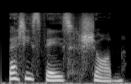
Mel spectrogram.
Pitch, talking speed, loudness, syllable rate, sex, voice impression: 195 Hz, 135 wpm, -16 LUFS, 4.6 syllables/s, female, feminine, slightly young, slightly tensed, slightly cute, friendly, slightly kind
